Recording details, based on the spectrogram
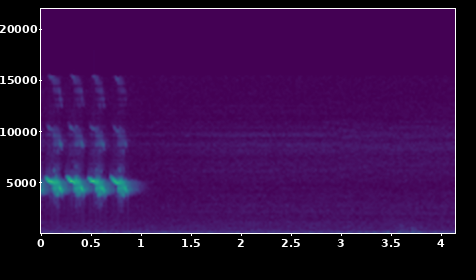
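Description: Pallas's bunting gives four quick, high, thin chirps in under a second, evenly spaced, then quiet with only a low rumble behind.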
